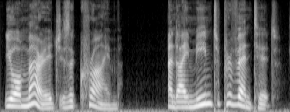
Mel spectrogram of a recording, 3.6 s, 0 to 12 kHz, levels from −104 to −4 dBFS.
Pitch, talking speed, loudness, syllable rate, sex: 185 Hz, 165 wpm, -18 LUFS, 5.3 syllables/s, female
